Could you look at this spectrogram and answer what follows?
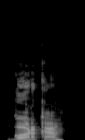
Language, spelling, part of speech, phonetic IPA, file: Russian, горка, noun, [ˈɡorkə], Ru-горка.ogg
- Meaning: 1. diminutive of гора́ (gorá): hill, hillock 2. slide (an item of play equipment that children can climb up and then slide down again) 3. steep climb 4. china cabinet, display case, vitrine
